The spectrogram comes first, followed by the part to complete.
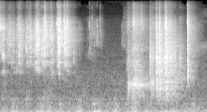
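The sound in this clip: Six dice rolled in a tabletop role-playing game: two bursts of bright, rattling clatter separated by a short pause, ending in a few small clicks. The clatter is faint and no one speaks.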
